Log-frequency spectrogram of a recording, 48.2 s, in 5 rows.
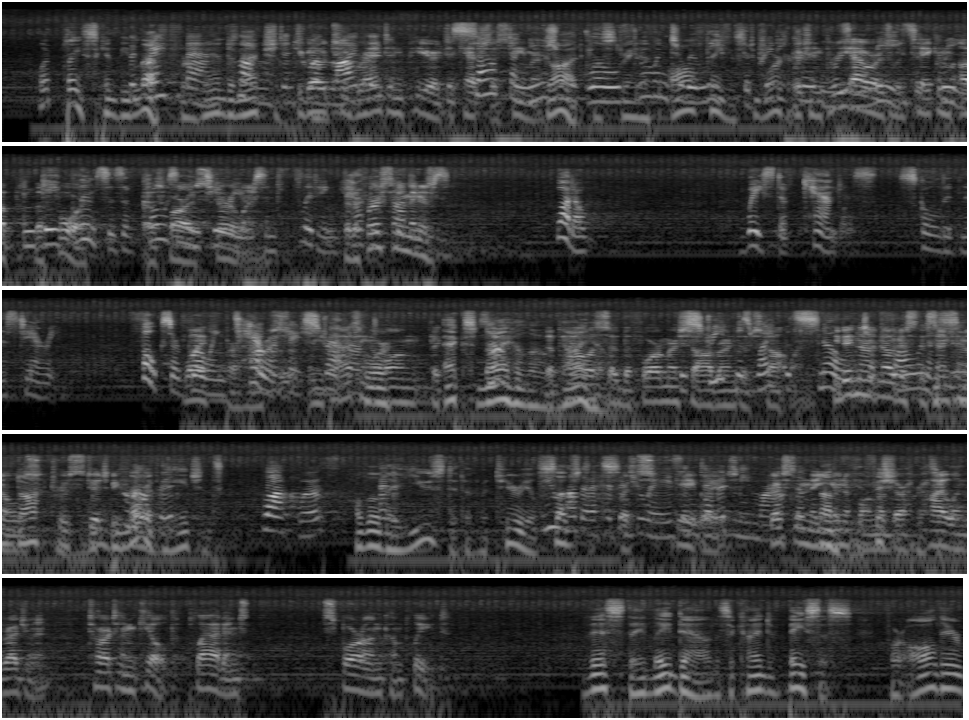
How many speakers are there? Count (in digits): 4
